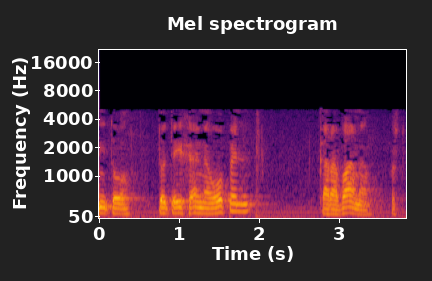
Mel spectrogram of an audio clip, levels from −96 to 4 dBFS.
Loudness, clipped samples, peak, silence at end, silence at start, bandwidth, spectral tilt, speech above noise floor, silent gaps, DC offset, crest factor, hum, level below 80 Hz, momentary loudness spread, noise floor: -21 LUFS; under 0.1%; -4 dBFS; 0 s; 0 s; 5.4 kHz; -9.5 dB/octave; 25 dB; none; under 0.1%; 18 dB; none; -50 dBFS; 13 LU; -45 dBFS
